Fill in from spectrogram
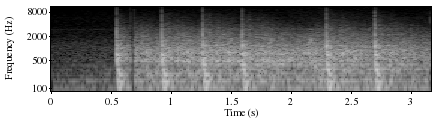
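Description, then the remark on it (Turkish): A rapid series of sharp gunshots, about seven evenly spaced cracks in quick succession over a loud, continuous background roar, with no talking, during an armed attack on a Jehovah's Witnesses church in Hamburg, northern Germany, around 9 p.m. “Saat 21 sıralarındaki saldırıda ard arda silah sesleri duyuldu.”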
